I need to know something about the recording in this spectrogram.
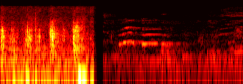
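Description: Domestic cats: a quick run of short, noisy sounds for about the first second, cut off suddenly, then a faint, thin kitten mew.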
